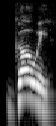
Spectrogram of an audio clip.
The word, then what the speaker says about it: Goewey: Goewey, just like go in an E.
